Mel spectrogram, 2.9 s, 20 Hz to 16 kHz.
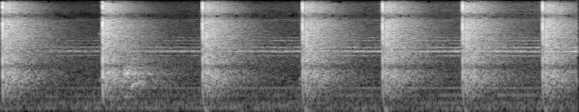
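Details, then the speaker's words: Focused shockwave therapy device on the operator's own body, intensity raised and felt deep inside, frequency being increased from 90 pulses/min: sharp regular clicking pulses about 2 per second over a steady hum; shockwave shots. "अब मेरे को काफी अच्छी intensity आ रही है। मेरे को बहुत अंदर तक फील हो रही है शॉर्ट वेव आती हुई।"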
